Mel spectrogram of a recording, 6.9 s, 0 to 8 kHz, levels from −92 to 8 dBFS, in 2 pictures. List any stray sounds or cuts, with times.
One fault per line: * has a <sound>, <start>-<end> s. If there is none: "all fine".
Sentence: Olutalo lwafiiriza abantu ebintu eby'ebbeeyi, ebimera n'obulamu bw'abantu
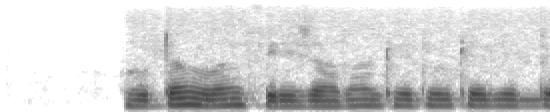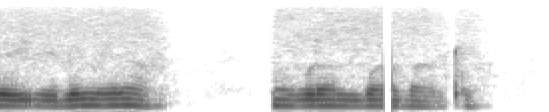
* has a dropout, 5.8-5.9 s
